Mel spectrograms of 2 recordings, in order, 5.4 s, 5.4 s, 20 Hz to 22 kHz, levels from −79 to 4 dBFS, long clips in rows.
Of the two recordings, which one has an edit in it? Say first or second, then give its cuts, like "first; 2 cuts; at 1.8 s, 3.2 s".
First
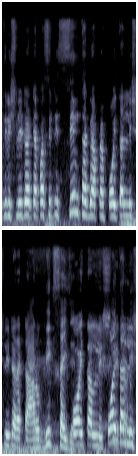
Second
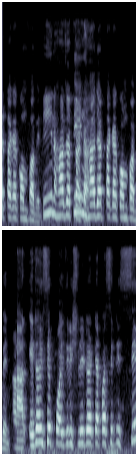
second; 1 cut; at 3.0 s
